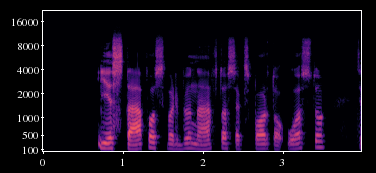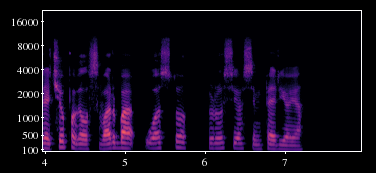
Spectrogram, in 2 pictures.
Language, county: Lithuanian, Vilnius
